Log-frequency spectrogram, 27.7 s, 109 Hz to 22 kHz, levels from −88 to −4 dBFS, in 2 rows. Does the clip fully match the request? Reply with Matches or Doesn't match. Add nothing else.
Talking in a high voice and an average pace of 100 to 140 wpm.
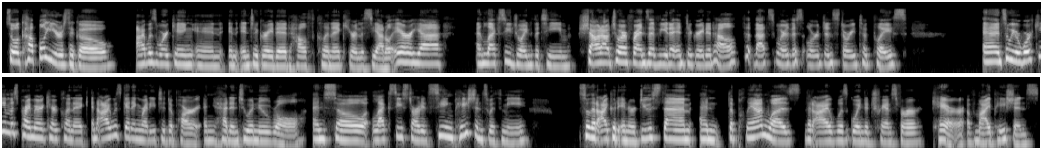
Doesn't match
